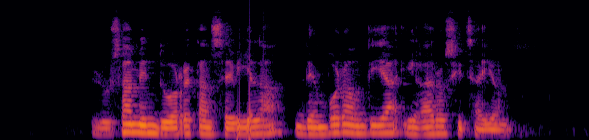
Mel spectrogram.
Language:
Basque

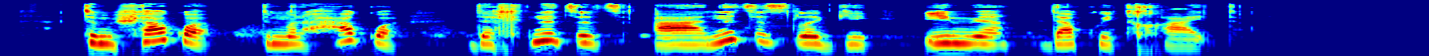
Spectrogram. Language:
Abkhazian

